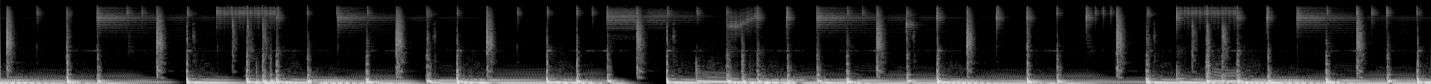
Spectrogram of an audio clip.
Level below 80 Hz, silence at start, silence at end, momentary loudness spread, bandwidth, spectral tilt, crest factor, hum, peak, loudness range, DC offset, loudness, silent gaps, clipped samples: -18 dBFS; 0 s; 0 s; 8 LU; 16 kHz; -6.5 dB/octave; 14 dB; none; 0 dBFS; 2 LU; under 0.1%; -17 LUFS; none; under 0.1%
